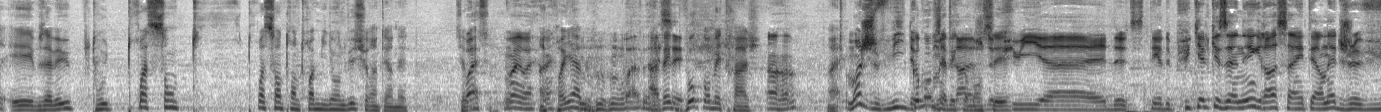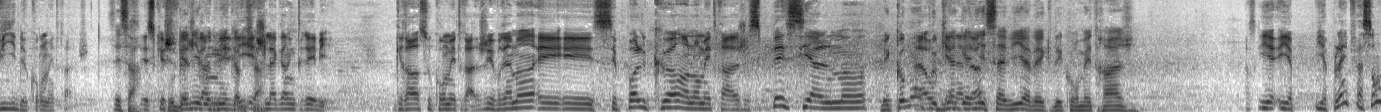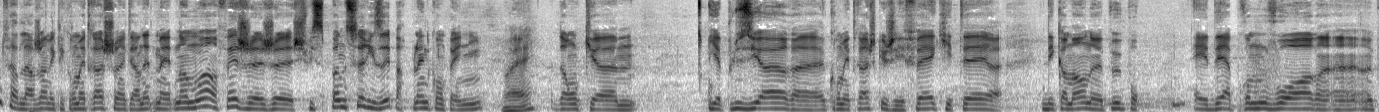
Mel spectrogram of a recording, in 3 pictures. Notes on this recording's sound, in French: LE GRAND LIVE SPECIAL FETE DU COURT METRAGE #1 – EN DIRECT DU CARREAU DU TEMPLE.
